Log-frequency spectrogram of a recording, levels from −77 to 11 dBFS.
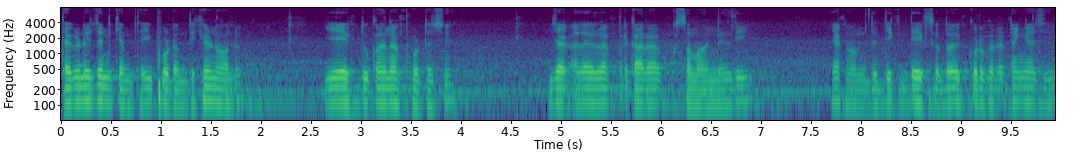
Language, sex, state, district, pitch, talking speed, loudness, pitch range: Garhwali, male, Uttarakhand, Tehri Garhwal, 110 Hz, 175 wpm, -20 LUFS, 105-110 Hz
